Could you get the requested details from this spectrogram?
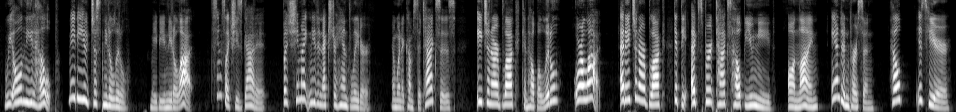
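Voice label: Commercial Conversational Friendly, Female; American English voice-over artist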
